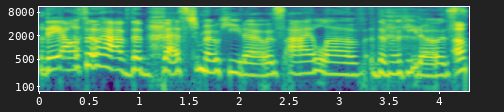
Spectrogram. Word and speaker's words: mojito: They also have the best mojitos. I love the mojitos. A mojito. What is a mojito? What in the heck is a mojito? A mojito. I just pronounced the J.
